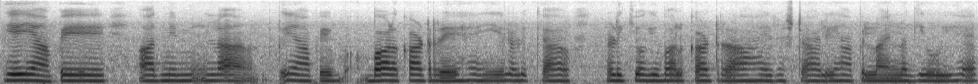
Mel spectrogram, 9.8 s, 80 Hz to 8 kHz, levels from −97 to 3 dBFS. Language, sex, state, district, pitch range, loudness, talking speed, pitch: Hindi, female, Haryana, Rohtak, 195-205 Hz, -18 LUFS, 165 wpm, 200 Hz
